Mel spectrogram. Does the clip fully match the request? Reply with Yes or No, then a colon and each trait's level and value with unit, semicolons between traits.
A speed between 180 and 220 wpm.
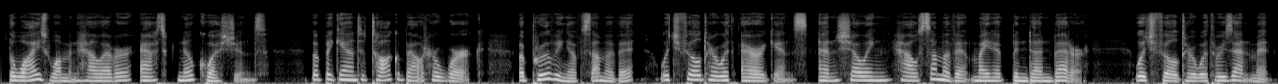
Yes: average, 190 wpm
